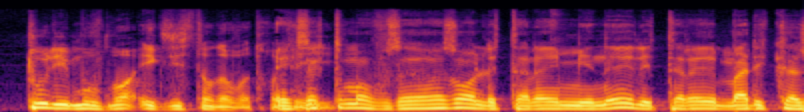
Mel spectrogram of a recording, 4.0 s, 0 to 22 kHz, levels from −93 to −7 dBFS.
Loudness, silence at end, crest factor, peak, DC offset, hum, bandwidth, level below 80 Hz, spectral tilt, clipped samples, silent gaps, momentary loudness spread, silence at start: -13 LUFS; 0 s; 12 dB; 0 dBFS; under 0.1%; none; 14 kHz; -48 dBFS; -7.5 dB/octave; under 0.1%; none; 5 LU; 0.15 s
